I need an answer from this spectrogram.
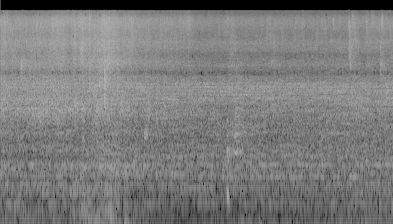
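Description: Water running to rinse off sweat, a continuous, even rushing hiss that holds steady throughout, with no voices.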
